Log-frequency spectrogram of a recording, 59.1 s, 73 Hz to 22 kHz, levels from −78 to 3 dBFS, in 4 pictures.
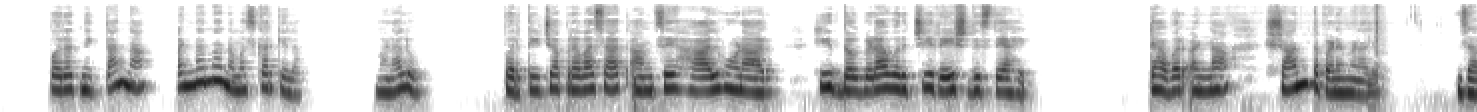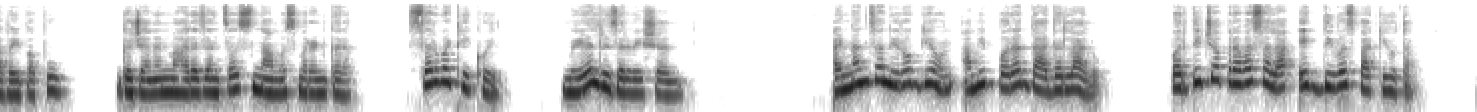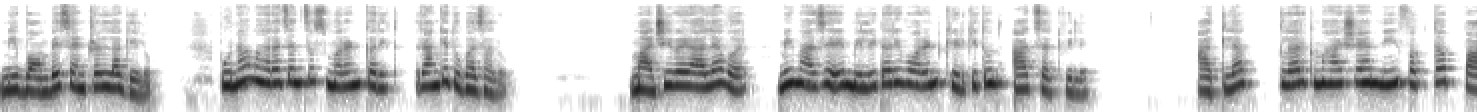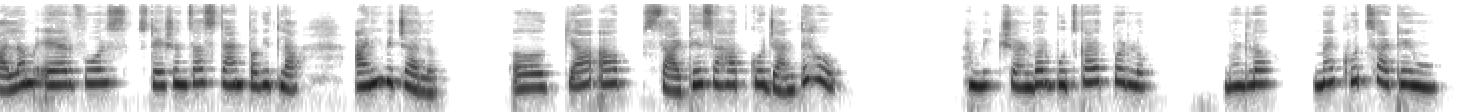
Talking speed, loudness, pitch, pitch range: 90 wpm, -19 LUFS, 265 Hz, 225-310 Hz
